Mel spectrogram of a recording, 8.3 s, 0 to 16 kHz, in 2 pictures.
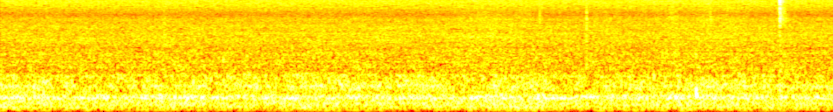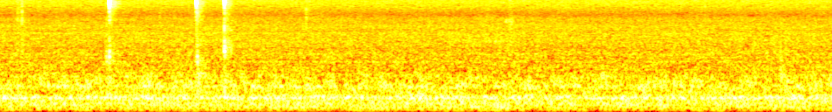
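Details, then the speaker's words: Five-blade computer fan at full speed, spec around 4200 RPM, measured almost 4600 RPM with a DIY tachometer. Steady, even high-speed whir with smooth airy hum, no rattles or ticks; healthy. "okay so now this is a very strong fan and for this one I found somewhere the the speed to be somewhere around 4200 and it's a strong one you can hear it"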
